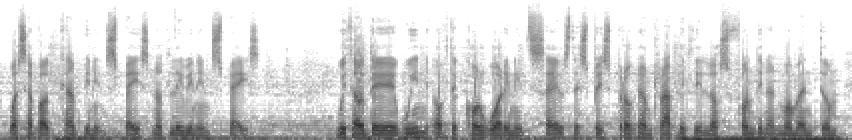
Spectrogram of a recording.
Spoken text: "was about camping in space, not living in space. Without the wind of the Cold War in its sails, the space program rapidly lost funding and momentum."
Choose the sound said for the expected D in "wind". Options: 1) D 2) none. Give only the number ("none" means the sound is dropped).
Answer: 2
